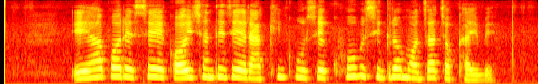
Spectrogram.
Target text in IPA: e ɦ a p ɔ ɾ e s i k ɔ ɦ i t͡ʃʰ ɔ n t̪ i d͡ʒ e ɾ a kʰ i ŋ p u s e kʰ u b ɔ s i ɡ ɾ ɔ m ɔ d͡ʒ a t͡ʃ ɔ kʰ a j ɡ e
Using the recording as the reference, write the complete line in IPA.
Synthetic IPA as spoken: e ɦ a p ɔ ɾ e s e k ɔ ɦ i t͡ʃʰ ɔ n t̪ i d͡ʒ e ɾ a kʰ i ŋ k u s e kʰ u b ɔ s i ɡ ɾ ɔ m ɔ d͡ʒ a t͡ʃ ɔ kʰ a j b e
